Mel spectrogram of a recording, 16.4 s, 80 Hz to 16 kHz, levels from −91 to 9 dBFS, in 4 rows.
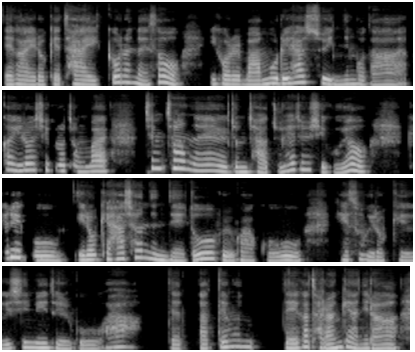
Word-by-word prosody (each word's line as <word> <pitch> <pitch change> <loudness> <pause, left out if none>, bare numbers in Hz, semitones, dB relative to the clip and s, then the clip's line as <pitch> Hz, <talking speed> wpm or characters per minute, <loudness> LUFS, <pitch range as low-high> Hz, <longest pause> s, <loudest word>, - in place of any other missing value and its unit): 내가 180 0 +1
이렇게 170 0 -1
잘 185 -2 +1
이끌어내서 220 +2 +1 0.3
이거를 185 -2 +1
마무리할 210 +8 +3
수 265 -5 +1
있는 180 -1 +1
거다.' 165 -2 -3
약간 270 +7 -2
이런 270 +3 +2
식으로 270 -3 -3
정말 220 0 0 0.4
칭찬을 300 - +2
좀 195 -1 +1
자주 195 -1 -2
해 280 - 0
주시고요. 220 - 0 0.4
그리고 185 - +2
이렇게 205 +3 +3
하셨는데도 230 - +2
불구하고 175 -3 -2 0.3
계속 185 +1 -4
이렇게 165 0 -4
의심이 200 +5 +2
들고 155 -3 -4
'아 225 +3 -3 0.3
내 170 -1 -3 0.2
나 175 - 0
때문 235 +6 -2 0.3
내가 190 +5 +3
잘한 200 -5 +3
게 225 0 +1
아니라 175 -1 +1
195 Hz, 295 characters per minute, -24 LUFS, 175-240 Hz, 0.4 s, 마무리할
